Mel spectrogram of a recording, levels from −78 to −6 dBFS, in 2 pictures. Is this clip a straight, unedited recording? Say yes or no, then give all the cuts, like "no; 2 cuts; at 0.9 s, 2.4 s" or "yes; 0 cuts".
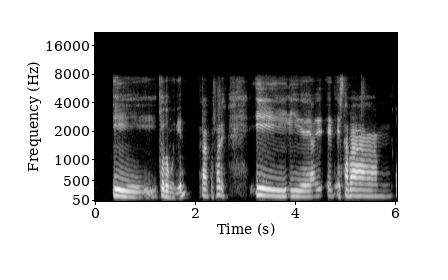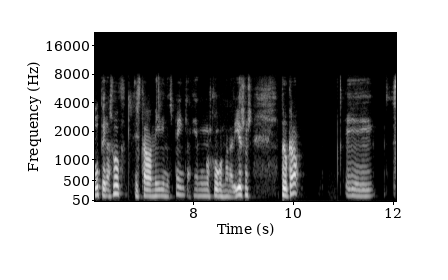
no; 1 cut; at 2.1 s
